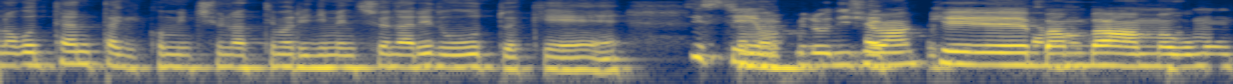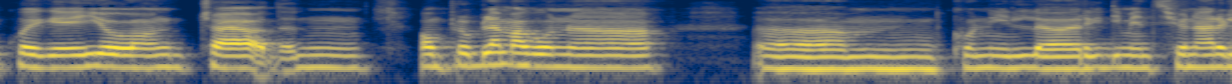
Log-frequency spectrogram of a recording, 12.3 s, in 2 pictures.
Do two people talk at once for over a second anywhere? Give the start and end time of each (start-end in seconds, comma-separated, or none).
3.6-6.0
